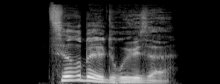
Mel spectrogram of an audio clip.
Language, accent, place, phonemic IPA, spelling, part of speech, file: German, Germany, Berlin, /ˈt͡sɪʁbəldʁyːzə/, Zirbeldrüse, noun, De-Zirbeldrüse.ogg
- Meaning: pineal gland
